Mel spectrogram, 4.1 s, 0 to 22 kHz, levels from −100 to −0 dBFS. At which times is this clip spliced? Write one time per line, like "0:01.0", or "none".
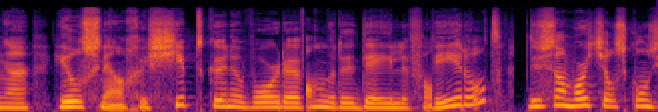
0:01.9
0:02.7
